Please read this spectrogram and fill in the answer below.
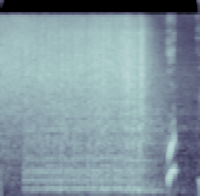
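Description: A snare drum roll on the cartoon soundtrack, growing steadily louder as a build-up, with faint sustained low notes under it. Near the end comes a short rising "whoop" cry.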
